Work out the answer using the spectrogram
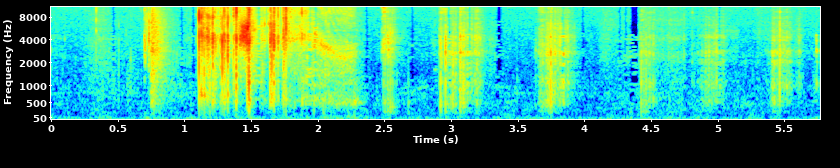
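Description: A crisp, crunchy bite into a raw red pepper about a second in, the loudest sound, then steady crunchy chewing.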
